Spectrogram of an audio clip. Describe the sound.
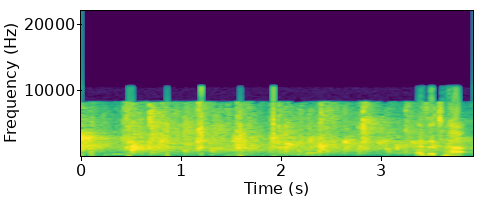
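An audience applauds a speaker with steady, dense clapping that fills the whole stretch at a fairly loud level, and a voice briefly rises over the clapping near the end.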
